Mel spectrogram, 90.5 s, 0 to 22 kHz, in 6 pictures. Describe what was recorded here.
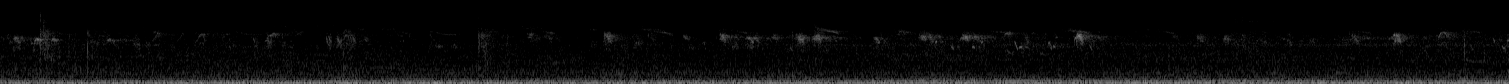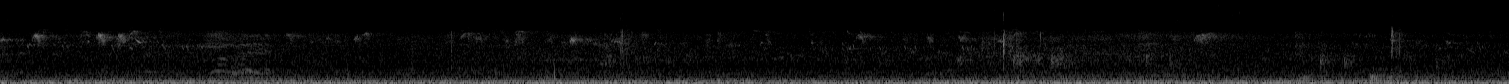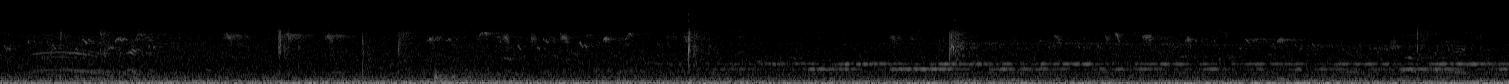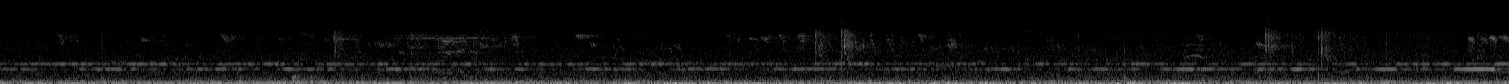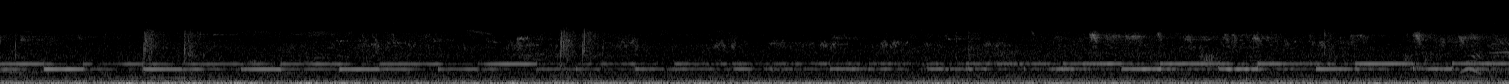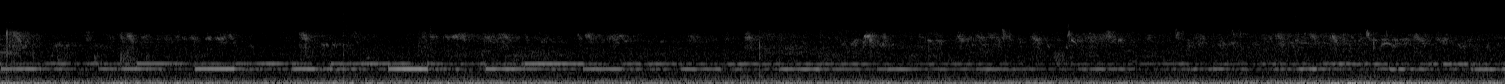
Under the tree, Birds sound, The sound of the ambulance, Playing baseball, Here was the home area of soldiers from China, Binaural recordings, Sony PCM D100+ Soundman OKM II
